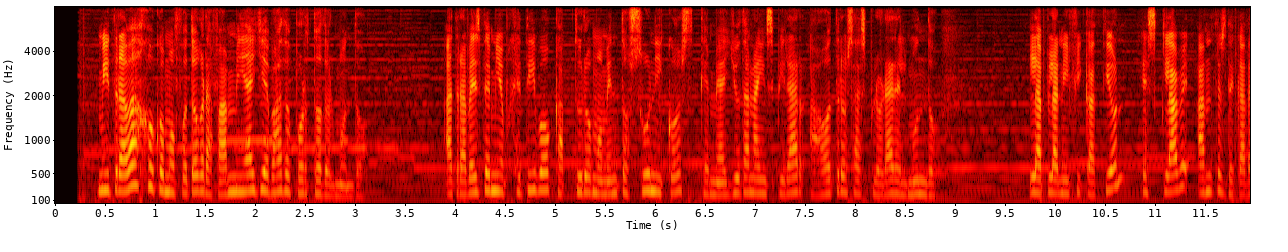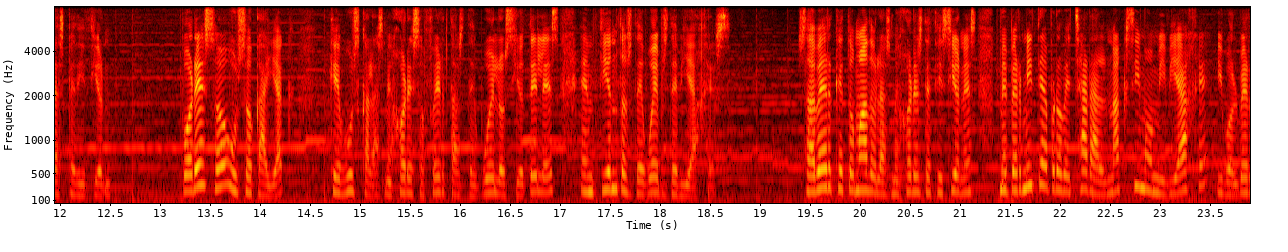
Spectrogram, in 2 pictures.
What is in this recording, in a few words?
female spanish travel comercial; ideasonora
